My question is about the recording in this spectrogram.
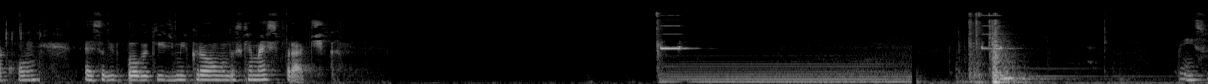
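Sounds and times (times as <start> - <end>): microwave electric hum: 6.5 - 12.0
microwave control panel beeps: 6.6 - 7.3, 9.7 - 10.4.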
